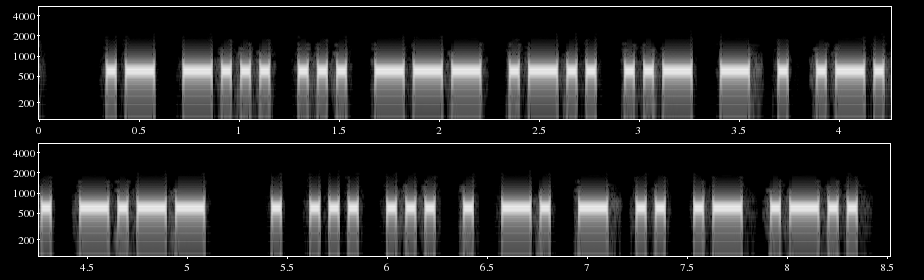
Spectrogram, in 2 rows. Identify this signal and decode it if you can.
Morse code, heard as a keyed tone, about 25 wpm, 600 Hz. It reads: ABSOLUTELY ESSENTIAL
